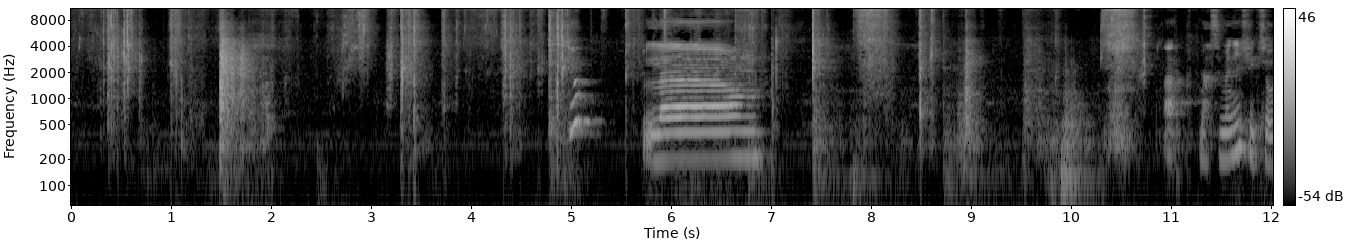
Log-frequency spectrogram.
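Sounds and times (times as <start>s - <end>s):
cards tapping and rustling: 2.7s - 5.7s.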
